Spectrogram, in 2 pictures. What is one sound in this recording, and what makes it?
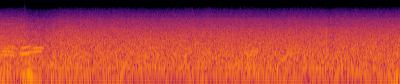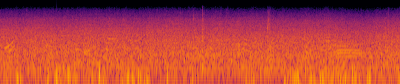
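Water rushes and splashes steadily in a nearby stream.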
